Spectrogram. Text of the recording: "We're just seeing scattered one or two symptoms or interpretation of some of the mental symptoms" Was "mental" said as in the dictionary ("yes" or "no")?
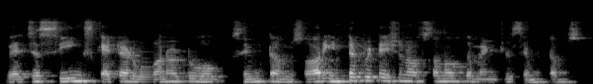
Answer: yes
